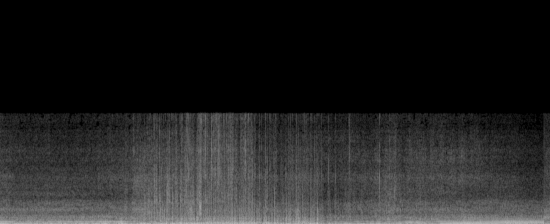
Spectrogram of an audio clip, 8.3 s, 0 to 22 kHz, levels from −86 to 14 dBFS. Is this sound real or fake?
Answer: real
